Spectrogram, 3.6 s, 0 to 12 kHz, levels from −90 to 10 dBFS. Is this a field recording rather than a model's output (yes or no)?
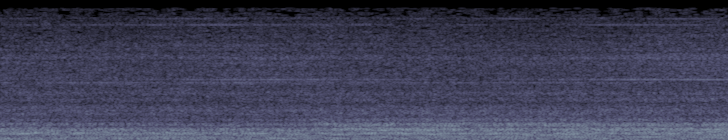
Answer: yes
